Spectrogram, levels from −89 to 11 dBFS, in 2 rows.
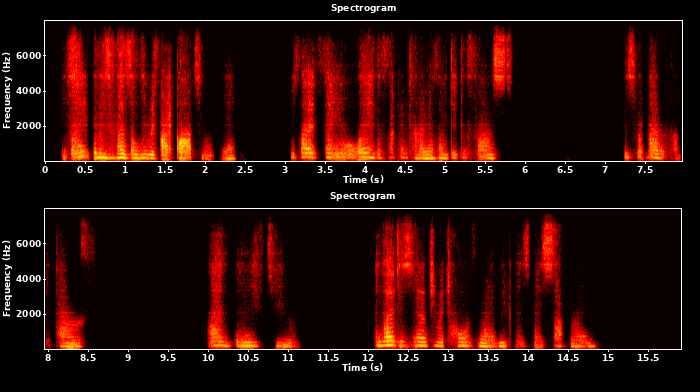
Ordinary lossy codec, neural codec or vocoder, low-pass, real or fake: Opus, 32 kbps; codec, 44.1 kHz, 0.9 kbps, DAC; 7.2 kHz; fake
